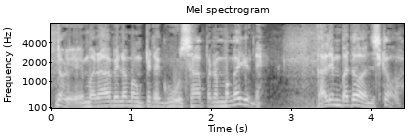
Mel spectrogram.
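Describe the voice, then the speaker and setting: An actor playing a calm, protective old grandfather in a radio drama, with a Filipino accent. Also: a little high, moderate pace, gravelly, a little hiss or hum. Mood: curious.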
